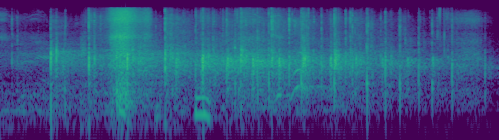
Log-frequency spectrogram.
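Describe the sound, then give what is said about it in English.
An audience claps steadily for about five seconds, a dense patter of many hands that swells briefly early on and then continues evenly, with faint voices underneath. “I'm thankful you're clapping.”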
